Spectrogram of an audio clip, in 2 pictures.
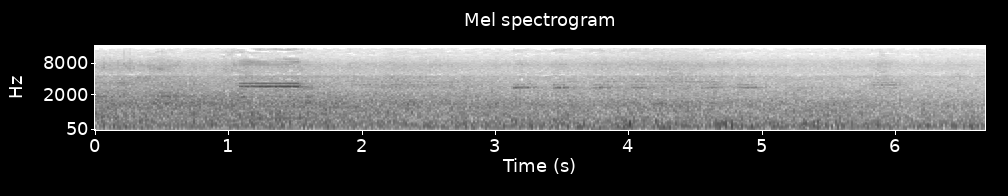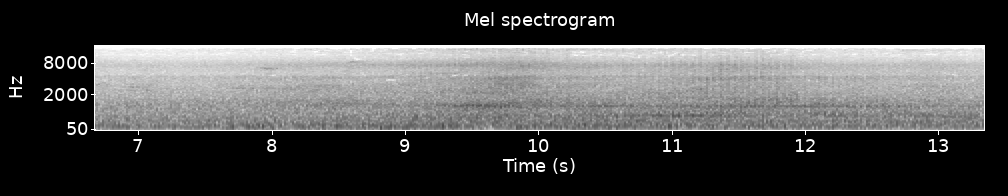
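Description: Steady roadside traffic noise from passing vehicles, with a brief high-pitched tone about a second in.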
